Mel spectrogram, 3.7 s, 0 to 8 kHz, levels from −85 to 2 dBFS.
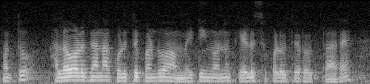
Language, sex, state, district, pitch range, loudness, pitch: Kannada, male, Karnataka, Bangalore, 110-130 Hz, -18 LUFS, 115 Hz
